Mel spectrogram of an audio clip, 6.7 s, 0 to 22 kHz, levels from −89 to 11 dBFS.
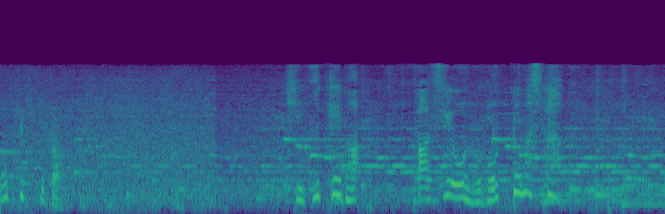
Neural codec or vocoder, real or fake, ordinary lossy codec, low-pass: codec, 44.1 kHz, 7.8 kbps, Pupu-Codec; fake; AAC, 32 kbps; 7.2 kHz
